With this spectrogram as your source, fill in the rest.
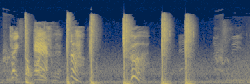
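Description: Punches thump hard in a brawl.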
